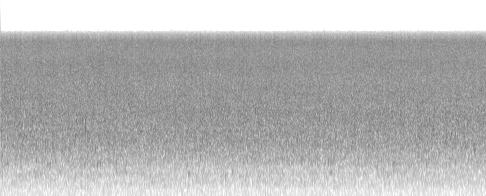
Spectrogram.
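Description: Water splashes and rushes steadily down a small waterfall close by.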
